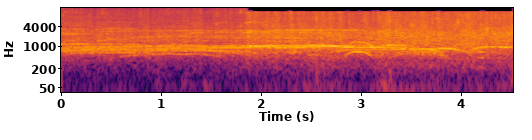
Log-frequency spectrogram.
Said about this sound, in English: And the applause for John Stewart is mixing with the clanking of ice cubes that he's adding to the overflowing glass of ice water on his desk, making a mess.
